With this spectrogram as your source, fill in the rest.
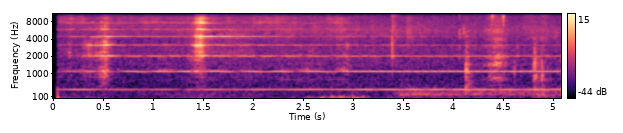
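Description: A singing bowl rings with a steady, shimmering hum.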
